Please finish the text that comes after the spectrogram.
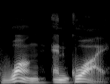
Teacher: For words like wang and guai, you have to make sure your voice actually goes down and then comes back up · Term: dipping tone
